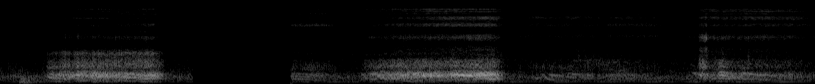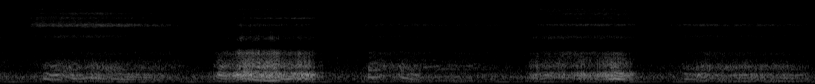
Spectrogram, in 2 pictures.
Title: Little snoring machine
